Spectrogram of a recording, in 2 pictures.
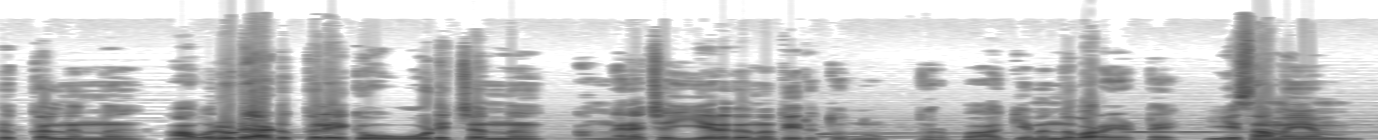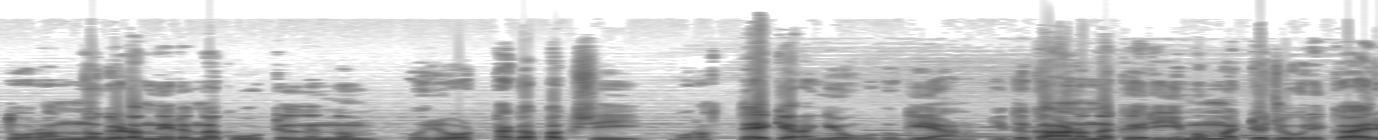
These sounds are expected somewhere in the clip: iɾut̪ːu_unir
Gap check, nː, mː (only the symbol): nː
